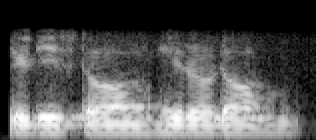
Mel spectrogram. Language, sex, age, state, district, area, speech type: Bodo, male, 18-30, Assam, Chirang, rural, conversation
